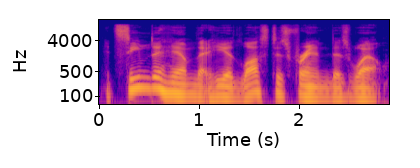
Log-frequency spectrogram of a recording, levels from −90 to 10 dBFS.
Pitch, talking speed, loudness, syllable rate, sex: 105 Hz, 250 wpm, -17 LUFS, 4.7 syllables/s, male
